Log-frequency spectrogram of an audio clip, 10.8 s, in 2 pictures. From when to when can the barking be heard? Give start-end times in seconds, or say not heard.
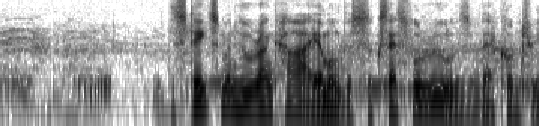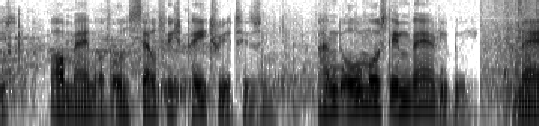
not heard.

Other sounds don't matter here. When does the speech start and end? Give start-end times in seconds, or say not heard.
1.6-10.7.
